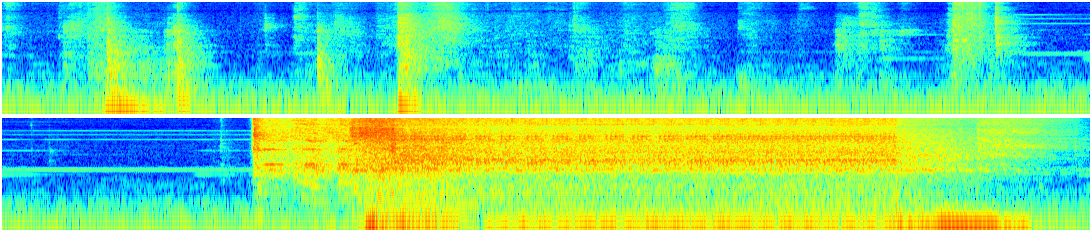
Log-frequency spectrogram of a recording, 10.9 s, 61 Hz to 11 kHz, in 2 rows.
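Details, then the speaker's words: 2016 Honda CR-V, 2.4 Earth Dreams engine, cold start after sitting overnight, after timing chain tensioner replacement per TSB 19-019: a few clicks then smooth even idle, no startup rattle; normal cold start. "right, so as you can see, no more noise."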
